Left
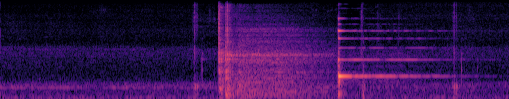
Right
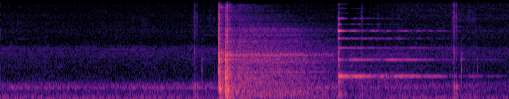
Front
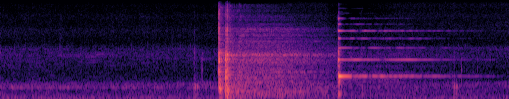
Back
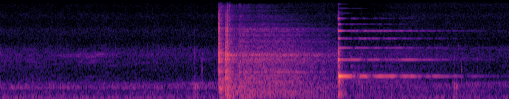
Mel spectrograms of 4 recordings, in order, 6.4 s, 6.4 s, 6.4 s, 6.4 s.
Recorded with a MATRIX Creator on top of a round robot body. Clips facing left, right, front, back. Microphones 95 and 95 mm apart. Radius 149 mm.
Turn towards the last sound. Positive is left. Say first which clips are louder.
# left 9 dB, even
turn(degrees=85)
